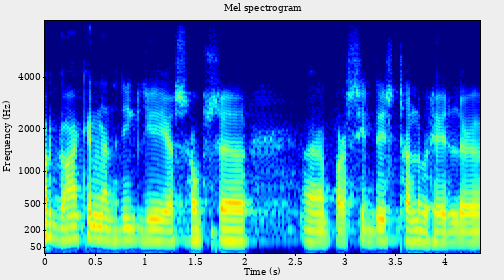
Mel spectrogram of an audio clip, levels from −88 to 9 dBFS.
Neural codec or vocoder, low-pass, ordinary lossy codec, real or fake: codec, 16 kHz, 2 kbps, X-Codec, HuBERT features, trained on balanced general audio; none; none; fake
